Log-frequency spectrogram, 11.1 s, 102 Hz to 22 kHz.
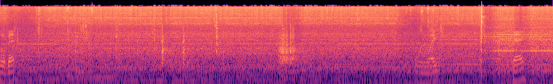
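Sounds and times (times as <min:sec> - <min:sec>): lathe headstock whirring: 0:08.8 - 0:11.0.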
